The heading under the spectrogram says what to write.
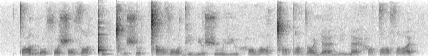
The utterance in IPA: tˤ o r o sˤ o ʃ o zˤ i ǃ u ɡ͡ǀ o ʃ o ǀ æ zˤ o d i mʲ o ʃ u vʲ u h ɒ ðˤ e ǀ u dˤ u d ɒ j æ n i n æ h o tˤ o sˤ æ

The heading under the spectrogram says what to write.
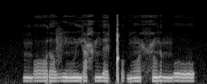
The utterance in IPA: ŋ ɔː ɾ ʌ v ũː j ɛ ħ ŋ ɛ ǃ ɔ ɡ õː ħ ũ ɾ œ ŋ o

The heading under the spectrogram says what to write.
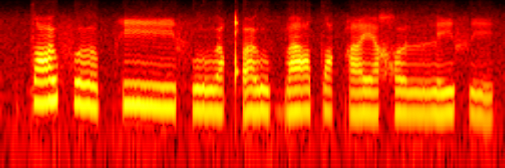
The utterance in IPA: tˤ u f ʊː pʰ iː f uː qʼ uː b a tˤ ʊ q eː χ u lː i f i

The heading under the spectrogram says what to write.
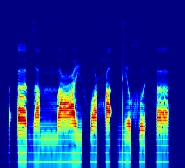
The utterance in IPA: ʔ ɐ d a mː ɐ ʕ i f ɔ ħ a ʔ d i χʷ i h ɐ

